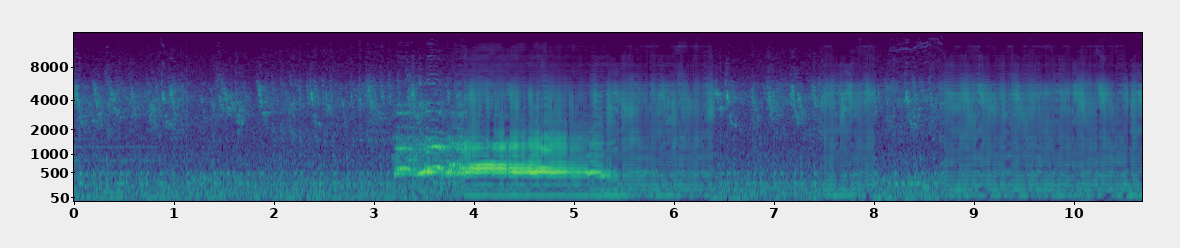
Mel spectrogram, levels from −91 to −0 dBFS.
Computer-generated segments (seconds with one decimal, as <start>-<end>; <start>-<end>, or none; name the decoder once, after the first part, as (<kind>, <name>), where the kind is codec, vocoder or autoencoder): 3.9-6.4 (vocoder, BigVGAN v2); 7.5-8.0; 8.7-10.7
